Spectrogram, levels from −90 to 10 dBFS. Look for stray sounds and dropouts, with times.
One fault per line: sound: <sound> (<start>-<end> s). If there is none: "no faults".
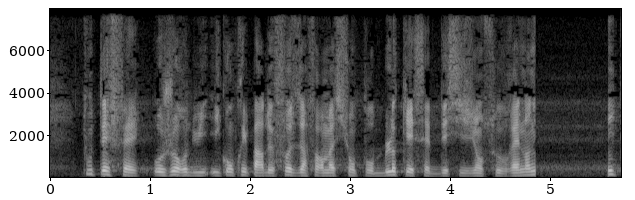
no faults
